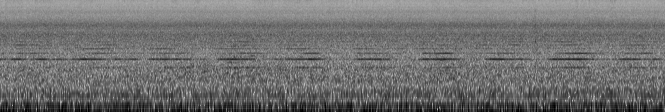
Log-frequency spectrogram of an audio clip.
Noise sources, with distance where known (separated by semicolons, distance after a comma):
car alarm, far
